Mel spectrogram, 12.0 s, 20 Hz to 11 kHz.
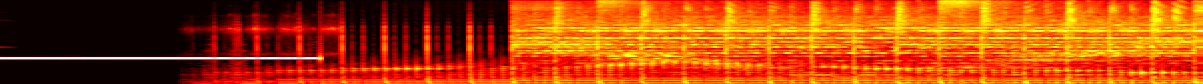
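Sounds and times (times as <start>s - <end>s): electronic test tone: 0.0s - 3.3s.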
